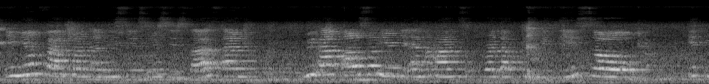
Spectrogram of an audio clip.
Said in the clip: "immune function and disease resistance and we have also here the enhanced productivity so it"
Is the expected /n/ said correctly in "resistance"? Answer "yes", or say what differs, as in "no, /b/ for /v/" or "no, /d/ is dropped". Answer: no, /n/ is dropped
